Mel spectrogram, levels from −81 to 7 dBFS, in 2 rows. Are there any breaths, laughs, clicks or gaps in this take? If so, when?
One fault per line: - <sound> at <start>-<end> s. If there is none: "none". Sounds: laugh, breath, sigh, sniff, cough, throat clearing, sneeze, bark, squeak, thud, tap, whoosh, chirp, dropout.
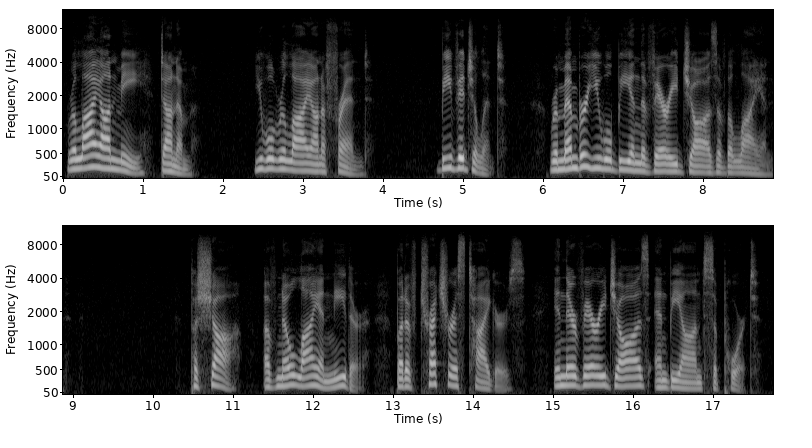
none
